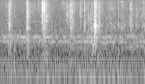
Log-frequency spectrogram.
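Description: Tarot cards being handled and drawn from a deck: a few faint, short card clicks and snaps, the sharpest a little past the middle.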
